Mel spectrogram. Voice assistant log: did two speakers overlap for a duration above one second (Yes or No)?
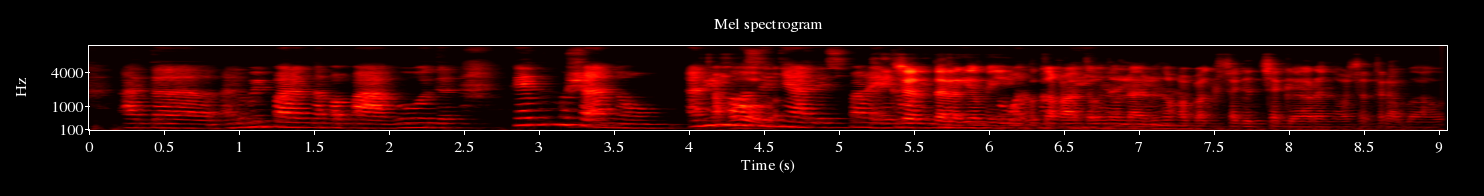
Yes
